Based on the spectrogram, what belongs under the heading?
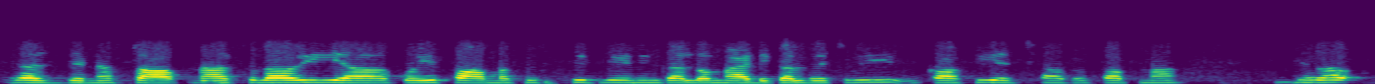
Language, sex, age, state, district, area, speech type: Dogri, female, 18-30, Jammu and Kashmir, Kathua, rural, conversation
